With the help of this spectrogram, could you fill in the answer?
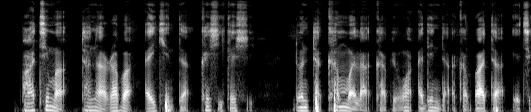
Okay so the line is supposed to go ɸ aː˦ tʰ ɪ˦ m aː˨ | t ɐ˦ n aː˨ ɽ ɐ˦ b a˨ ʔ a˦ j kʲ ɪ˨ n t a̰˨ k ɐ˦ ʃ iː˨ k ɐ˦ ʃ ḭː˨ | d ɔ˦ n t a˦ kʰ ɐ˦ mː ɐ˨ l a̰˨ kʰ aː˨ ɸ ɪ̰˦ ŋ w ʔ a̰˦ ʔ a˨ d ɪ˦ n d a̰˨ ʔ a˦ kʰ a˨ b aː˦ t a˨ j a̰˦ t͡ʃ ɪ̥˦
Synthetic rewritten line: ɸ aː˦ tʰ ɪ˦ m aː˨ | t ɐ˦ n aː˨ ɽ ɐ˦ b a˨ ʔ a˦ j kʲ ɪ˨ n t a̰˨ k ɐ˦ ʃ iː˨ k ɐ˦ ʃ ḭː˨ | d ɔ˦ n t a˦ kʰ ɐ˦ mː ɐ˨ l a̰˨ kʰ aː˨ ɸ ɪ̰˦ ŋ w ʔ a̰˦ ʔ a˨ d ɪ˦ n d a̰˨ ʔ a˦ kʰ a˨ b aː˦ t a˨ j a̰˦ t͡ʃ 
